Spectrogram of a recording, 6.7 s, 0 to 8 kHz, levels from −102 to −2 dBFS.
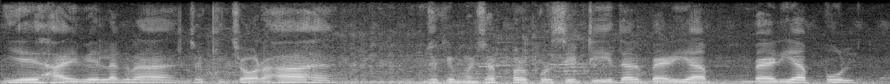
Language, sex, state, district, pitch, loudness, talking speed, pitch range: Hindi, male, Bihar, Muzaffarpur, 150 Hz, -19 LUFS, 145 wpm, 140-155 Hz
